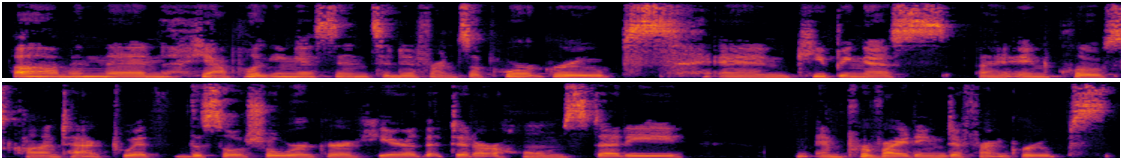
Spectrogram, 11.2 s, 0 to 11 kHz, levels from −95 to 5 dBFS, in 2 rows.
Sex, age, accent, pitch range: female, 10-29, American, 175-220 Hz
